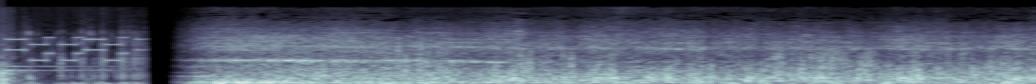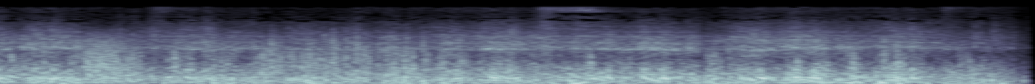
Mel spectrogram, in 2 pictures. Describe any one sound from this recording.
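A freight train rumbles past close by, its wheels clattering on the rails.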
